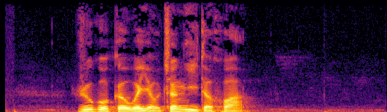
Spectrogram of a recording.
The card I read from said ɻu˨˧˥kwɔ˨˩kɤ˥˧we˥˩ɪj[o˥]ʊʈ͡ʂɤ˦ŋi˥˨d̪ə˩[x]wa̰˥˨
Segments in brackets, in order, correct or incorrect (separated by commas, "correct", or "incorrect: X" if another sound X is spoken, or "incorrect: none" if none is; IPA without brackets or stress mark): incorrect: o˨˩, correct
